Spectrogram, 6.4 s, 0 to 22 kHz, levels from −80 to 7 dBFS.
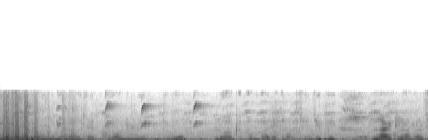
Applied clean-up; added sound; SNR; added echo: none; Bird; 0 dB; none.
